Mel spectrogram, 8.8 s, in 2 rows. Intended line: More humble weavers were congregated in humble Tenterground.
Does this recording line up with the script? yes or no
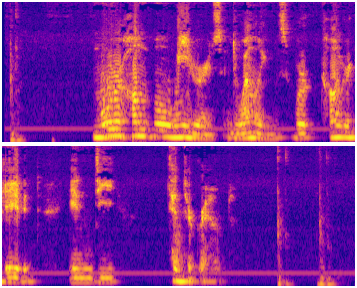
no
